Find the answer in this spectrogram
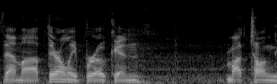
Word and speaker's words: Ma Teng: Ma Teng, excuse me. I've been saying his name wrong for so long.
